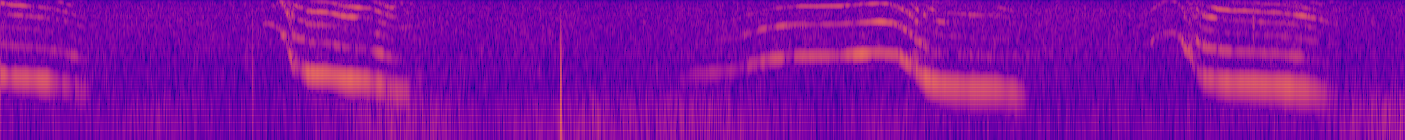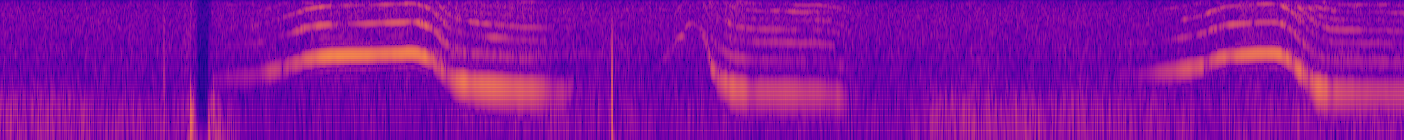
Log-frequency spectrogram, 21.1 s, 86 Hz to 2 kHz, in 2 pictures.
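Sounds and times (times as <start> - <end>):
humpback whale moaning harmonic cries: 2.0 - 3.2, 5.2 - 7.8, 8.6 - 10.1, 12.2 - 15.0, 15.6 - 17.0, 19.0 - 21.0.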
